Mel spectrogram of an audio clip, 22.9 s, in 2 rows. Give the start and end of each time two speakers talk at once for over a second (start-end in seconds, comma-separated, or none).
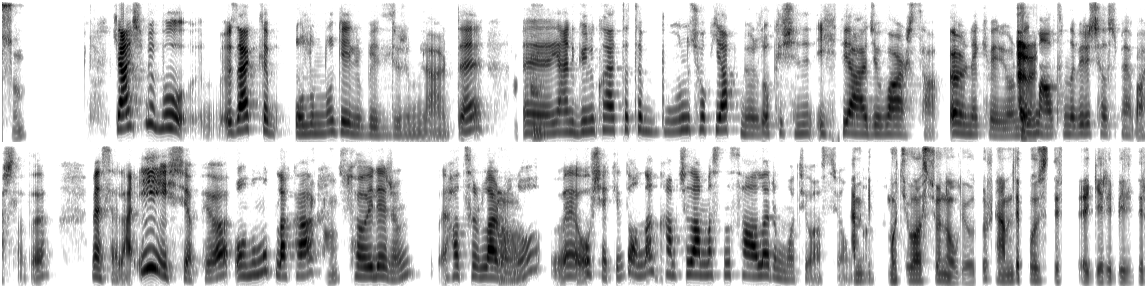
none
